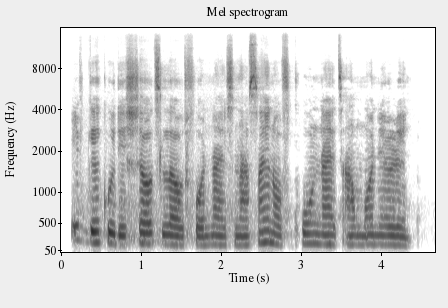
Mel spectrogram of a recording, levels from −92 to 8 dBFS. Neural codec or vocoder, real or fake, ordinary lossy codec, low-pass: vocoder, 44.1 kHz, 128 mel bands every 512 samples, BigVGAN v2; fake; none; 14.4 kHz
